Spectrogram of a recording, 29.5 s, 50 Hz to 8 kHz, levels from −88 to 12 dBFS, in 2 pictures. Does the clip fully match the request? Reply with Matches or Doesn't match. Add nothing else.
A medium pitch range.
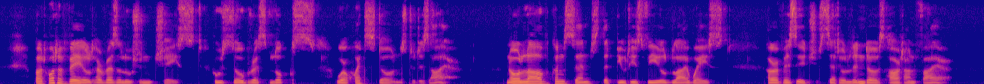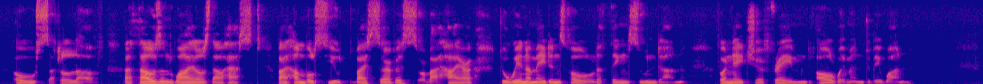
Matches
